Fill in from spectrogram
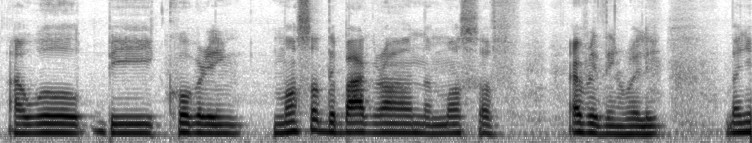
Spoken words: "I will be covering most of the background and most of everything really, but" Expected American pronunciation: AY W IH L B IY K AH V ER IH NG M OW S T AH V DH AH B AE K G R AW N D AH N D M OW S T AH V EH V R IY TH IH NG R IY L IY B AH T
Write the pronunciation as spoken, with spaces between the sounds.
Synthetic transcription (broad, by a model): AY W IH L B IY K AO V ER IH NG M OW S T AH V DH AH B AE K G R AW N D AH N M OW S T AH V EH V R IY TH IH NG R IY L IY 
